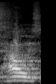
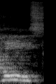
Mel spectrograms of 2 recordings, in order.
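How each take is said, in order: First: The first syllable rhymes with 'valley'. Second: The first syllable rhymes with 'hay'. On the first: The speaker calls it right. "rhymes with Valley" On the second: The speaker calls it wrong. "It's not"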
